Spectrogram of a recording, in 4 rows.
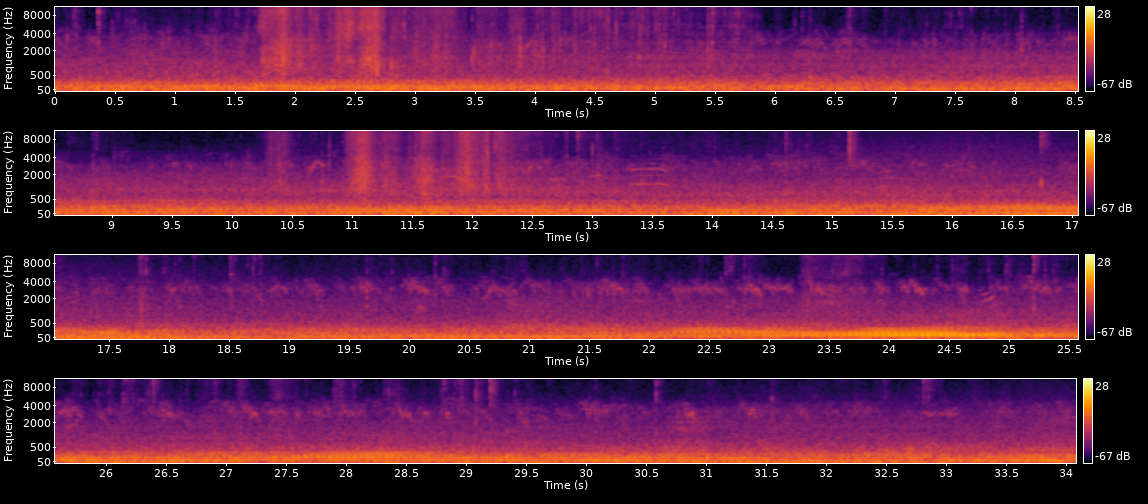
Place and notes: Quai Edouard Serullaz, Seyssel, France - Sous le savonnier
Au bord du Rhône sous le savonnier, ramassage des graines . Bruits de la circulation à Seyssel .
Auvergne-Rhône-Alpes, France métropolitaine, France, 2 October 2021, 16:45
